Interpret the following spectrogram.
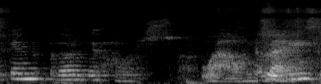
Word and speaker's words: Fimmvörðuháls: I don't even know how to pronounce this trail. No, it's Fimmvörðuháls.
